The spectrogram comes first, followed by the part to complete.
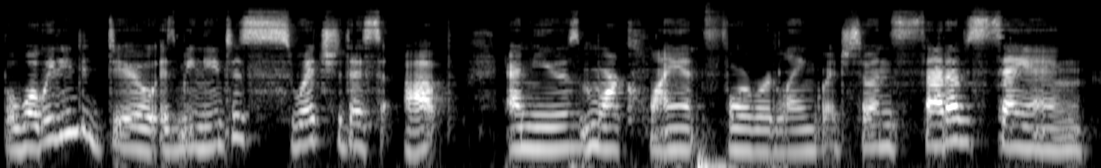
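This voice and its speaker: A woman with a hoarse, froggy voice giving a frank, chatty critique of a website, with many ums and restarts. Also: medium pitch, unhurried, a bit bright, poor audio. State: hoarse, recovering from lost voice. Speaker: website reviewer giving feedback. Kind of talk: casual spoken critique.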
